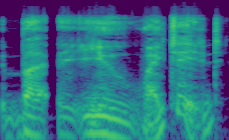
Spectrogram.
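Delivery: very slow, measured reply; unhurried, composed voice; calm. A narrator's reading. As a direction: point it out calmly, word by word. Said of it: "said Skalg calmly".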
